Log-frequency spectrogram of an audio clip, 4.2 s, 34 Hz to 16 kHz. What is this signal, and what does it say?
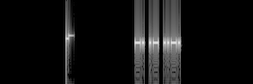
Morse code, heard as a keyed tone, about 38 wpm, 700 Hz. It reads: NAF
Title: USA Call Sign Postfixes - 3 Letters 40wpm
